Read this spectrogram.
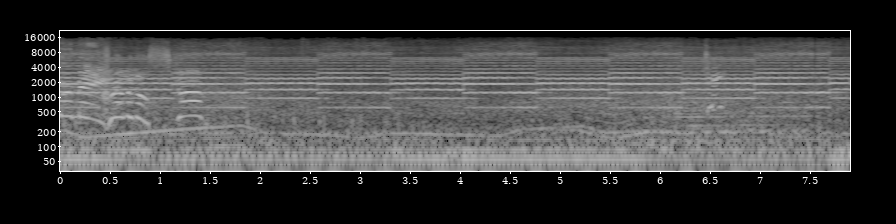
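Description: A police siren wails nearby.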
